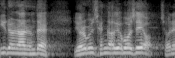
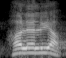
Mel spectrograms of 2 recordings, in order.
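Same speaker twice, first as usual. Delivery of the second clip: normal talking voice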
